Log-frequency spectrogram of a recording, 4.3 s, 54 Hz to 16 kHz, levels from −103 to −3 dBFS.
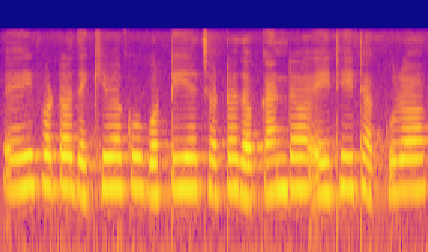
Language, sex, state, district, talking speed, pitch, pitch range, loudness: Odia, female, Odisha, Malkangiri, 140 wpm, 225 Hz, 210-235 Hz, -14 LUFS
